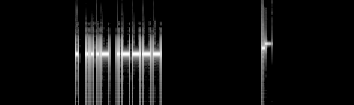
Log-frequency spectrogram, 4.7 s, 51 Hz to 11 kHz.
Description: Morse code, heard as a keyed tone, about 36 wpm, 700 Hz. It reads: EV1
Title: Three Challenging Letter-Number Combinations 35wpm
